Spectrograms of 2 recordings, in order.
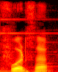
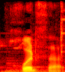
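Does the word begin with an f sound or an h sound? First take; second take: f sound; h sound. First: The first sound is a clear f. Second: The first sound is a breathy h. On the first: This is the standard form. "y non" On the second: This is the central dialect's everyday form. "es muy común que se aspire la F"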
